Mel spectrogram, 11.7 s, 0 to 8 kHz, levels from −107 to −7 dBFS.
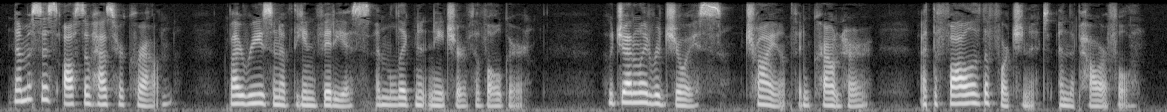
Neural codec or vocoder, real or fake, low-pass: none; real; 7.2 kHz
